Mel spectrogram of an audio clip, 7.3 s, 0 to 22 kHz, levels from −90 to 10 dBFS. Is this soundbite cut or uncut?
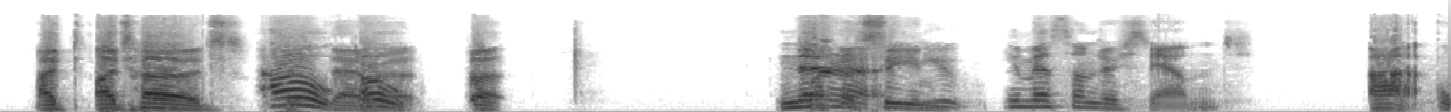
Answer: uncut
